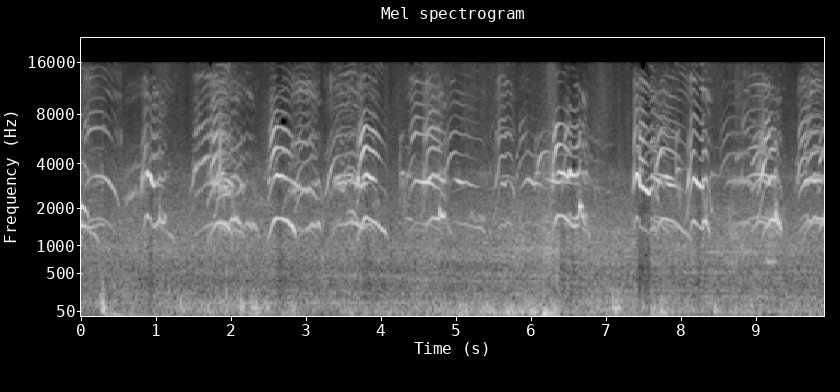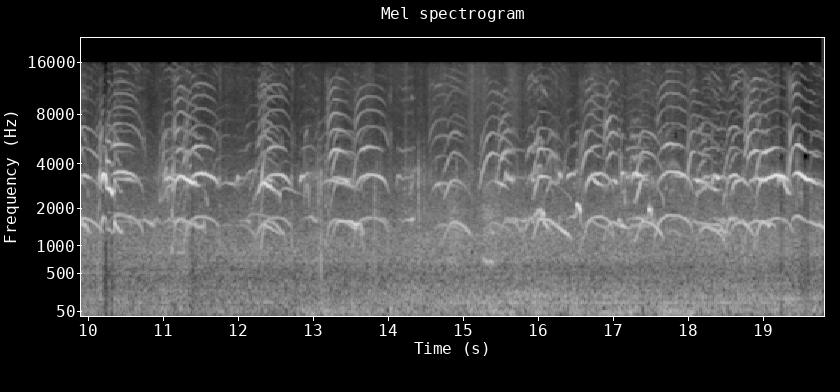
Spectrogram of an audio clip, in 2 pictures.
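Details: Eleven kittens, ten ginger and one white, sitting together in a basket and meowing for attention: a dense, overlapping chorus of high, thin, arched mews, many calls per second, continuing without pause throughout.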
